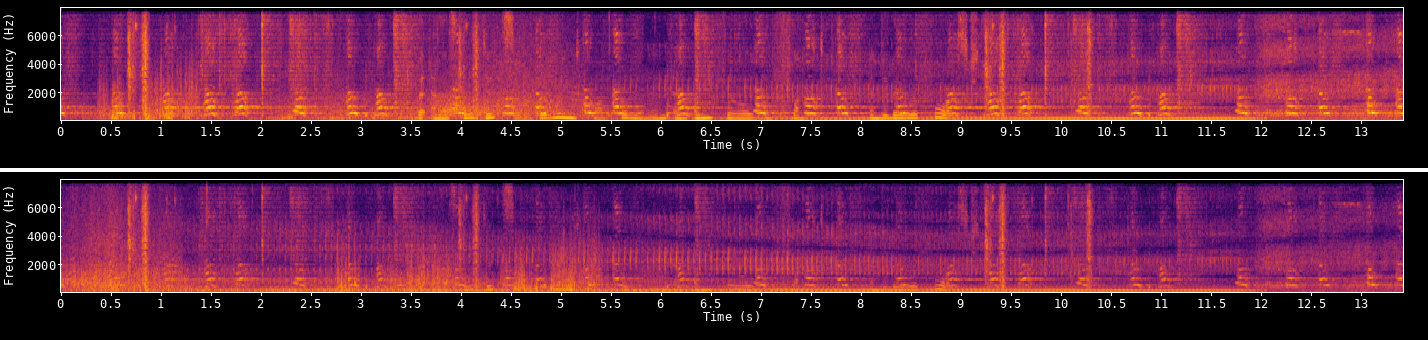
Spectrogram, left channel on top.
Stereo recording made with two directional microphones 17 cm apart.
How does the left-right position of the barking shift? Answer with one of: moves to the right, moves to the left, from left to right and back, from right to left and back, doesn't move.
doesn't move.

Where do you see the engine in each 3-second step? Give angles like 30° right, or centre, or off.
60° right, 50° right, 20° right, 20° left, 50° left.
